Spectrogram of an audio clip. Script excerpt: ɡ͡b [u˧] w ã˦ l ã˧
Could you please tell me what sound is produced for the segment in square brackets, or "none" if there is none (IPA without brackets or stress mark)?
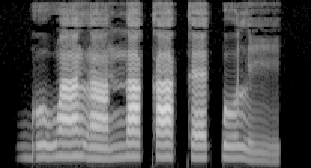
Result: u˧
